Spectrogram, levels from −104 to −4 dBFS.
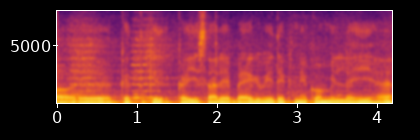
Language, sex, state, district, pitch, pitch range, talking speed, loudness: Hindi, male, Haryana, Charkhi Dadri, 100 Hz, 100-105 Hz, 170 wpm, -15 LUFS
